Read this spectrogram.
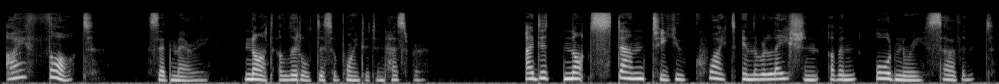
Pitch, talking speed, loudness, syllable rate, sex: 230 Hz, 145 wpm, -19 LUFS, 4.8 syllables/s, female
